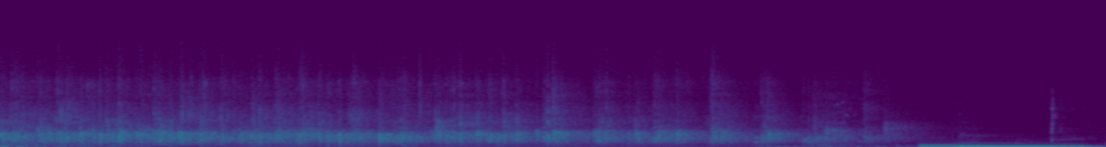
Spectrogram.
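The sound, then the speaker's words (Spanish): An audience at a live music performance applauds a singer's song steadily for about six seconds, a dense wash of many clapping hands, before it gives way to a sustained humming musical tone at the end. “Muchas gracias por su aplauso y su buena onda.”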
